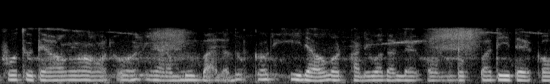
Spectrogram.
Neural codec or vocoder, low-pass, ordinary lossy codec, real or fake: vocoder, 44.1 kHz, 128 mel bands every 512 samples, BigVGAN v2; 5.4 kHz; Opus, 32 kbps; fake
